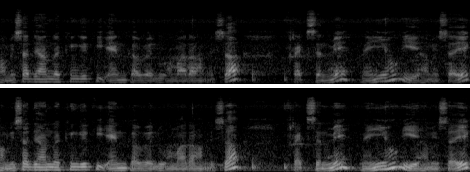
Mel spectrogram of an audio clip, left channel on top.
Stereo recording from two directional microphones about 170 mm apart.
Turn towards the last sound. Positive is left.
turn(degrees=-30)  # may be behind; listen again after turning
